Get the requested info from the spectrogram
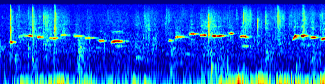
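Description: A person whistling a tune in short, clear notes that step up and down, with a short pause about halfway through. Faint clicks and knocks sound alongside.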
